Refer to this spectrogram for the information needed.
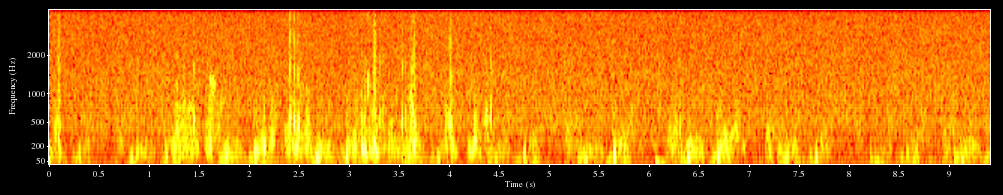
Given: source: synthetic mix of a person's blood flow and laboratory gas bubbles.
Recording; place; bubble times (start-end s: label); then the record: Doppler ultrasound of blood flow; precordium
0.00-0.13 s: bubbles
1.23-1.51 s: bubbles
1.54-1.76 s: bubbles
2.03-2.60 s: bubbles
3.03-3.70 s: bubbles
3.93-4.09 s: bubbles
4.17-4.49 s: bubbles
From the record:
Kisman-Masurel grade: 223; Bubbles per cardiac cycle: several, 3 to 8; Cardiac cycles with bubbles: 10 to 50%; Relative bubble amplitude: loud (0.450 to 0.775); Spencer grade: 2 (many but less than half of the cardiac periods contain bubble signals, singularly or in groups); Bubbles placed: anywhere in the cardiac cycle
